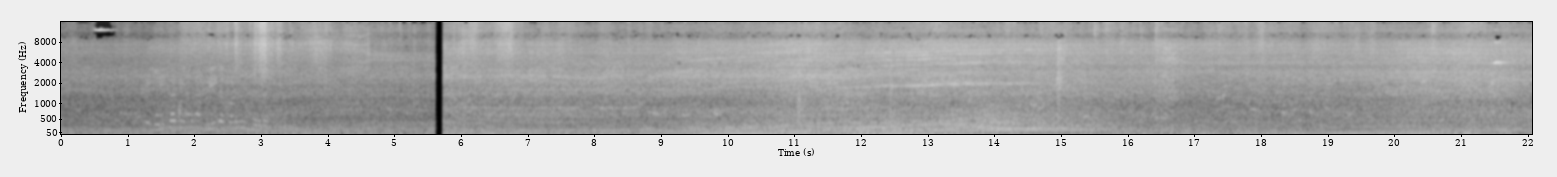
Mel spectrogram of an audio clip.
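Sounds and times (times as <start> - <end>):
low engine rumble: 0.0 - 22.0
road traffic: 0.0 - 22.0.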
